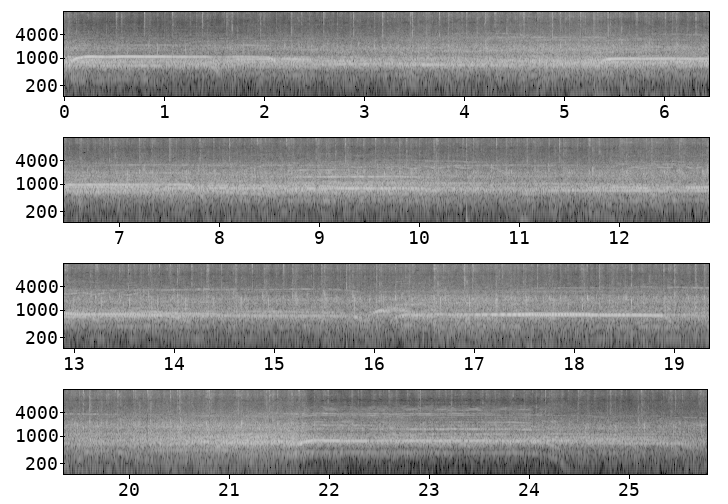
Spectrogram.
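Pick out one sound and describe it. A crowd of men sings together loudly.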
